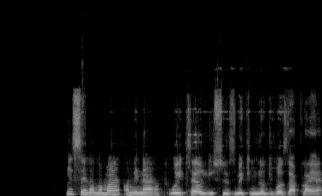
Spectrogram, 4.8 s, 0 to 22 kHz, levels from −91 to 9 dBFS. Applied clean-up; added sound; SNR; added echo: neural mask model DeepFilterNet 3.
